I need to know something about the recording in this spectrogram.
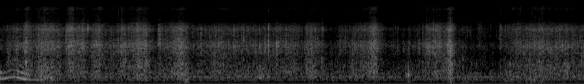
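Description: Plastic wrapping rustles and crinkles close by.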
